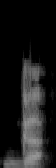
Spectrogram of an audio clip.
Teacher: when I say g, there is a sound of pure consonant, and there is a sound of a added to it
